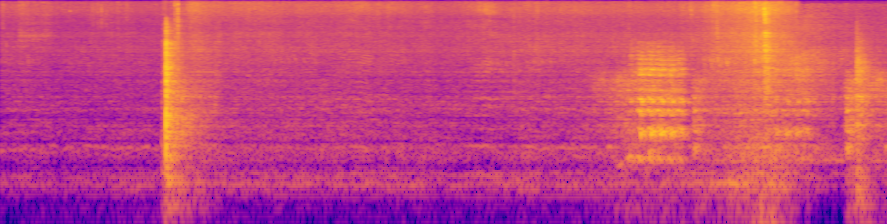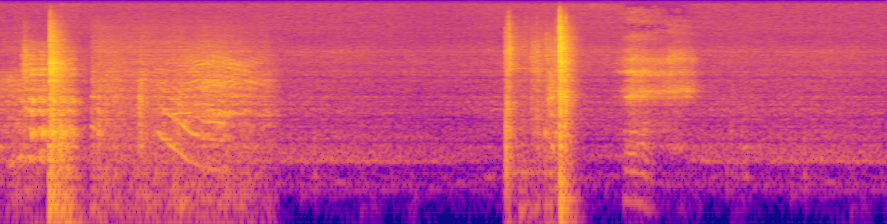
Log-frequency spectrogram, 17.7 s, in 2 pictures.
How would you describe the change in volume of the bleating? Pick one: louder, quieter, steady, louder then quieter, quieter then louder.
quieter then louder.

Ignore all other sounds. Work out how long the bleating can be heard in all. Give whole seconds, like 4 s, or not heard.
6 s.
